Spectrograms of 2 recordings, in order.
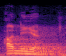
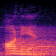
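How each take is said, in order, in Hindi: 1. पहला स्वर 'up' के 'u' जैसा सुनाई देता है। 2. पहला स्वर 'on' के 'o' जैसा सुनाई देता है। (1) "इसकी सही प्रोनाउंसिएशन है अनियन" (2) "स्पेलिंग ओ से शुरू होती है तो अक्सर लोग इसको प्रोनाउंस करते हैं ऑनियन... ये गलत प्रोनाउंसिएशन है"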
